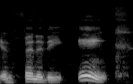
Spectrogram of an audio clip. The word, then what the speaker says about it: Infinity Inc.: So, uh, if you were to pronounce it phonetically, you would say Infinity Inc., but I always wind up pronouncing the whole word. I was always say Infinity Incorporated.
